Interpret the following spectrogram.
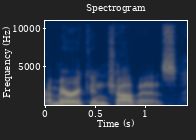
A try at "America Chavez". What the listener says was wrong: I believe you mean America Chavez. You said American. Twice.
